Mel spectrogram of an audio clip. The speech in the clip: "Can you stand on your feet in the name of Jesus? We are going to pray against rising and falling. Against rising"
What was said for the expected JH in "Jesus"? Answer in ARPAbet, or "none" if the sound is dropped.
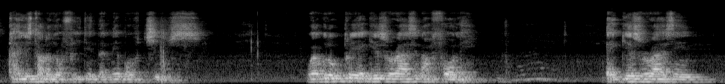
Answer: CH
